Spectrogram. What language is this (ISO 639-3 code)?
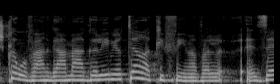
heb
